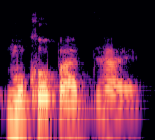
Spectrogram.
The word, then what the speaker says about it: Mukhopadhyay: It's Mukhopadhyay. There's a whole bunch of sounds there that don't exist in English, so don't worry about it.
